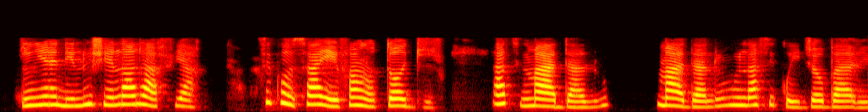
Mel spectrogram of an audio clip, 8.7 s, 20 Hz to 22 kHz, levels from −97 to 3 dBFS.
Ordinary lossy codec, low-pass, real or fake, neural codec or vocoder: MP3, 48 kbps; 5.4 kHz; fake; autoencoder, 22.05 kHz, a latent of 192 numbers a frame, VITS, trained on one speaker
